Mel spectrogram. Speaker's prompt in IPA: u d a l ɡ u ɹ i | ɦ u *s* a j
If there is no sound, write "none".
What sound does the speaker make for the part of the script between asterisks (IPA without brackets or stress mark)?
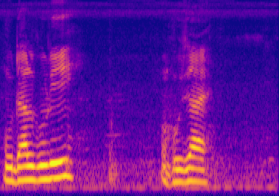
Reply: z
